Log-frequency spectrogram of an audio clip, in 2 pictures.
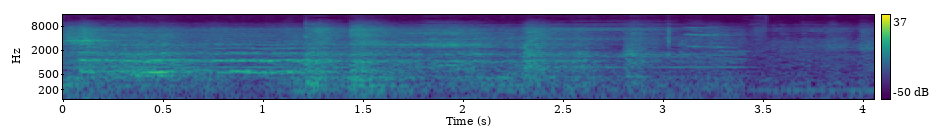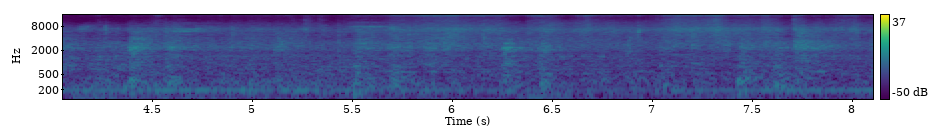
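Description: Indonesian passenger train running on the rails, heard from inside a carriage. About three and a half seconds in, the sound drops to a quieter steady running noise with a constant low hum.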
